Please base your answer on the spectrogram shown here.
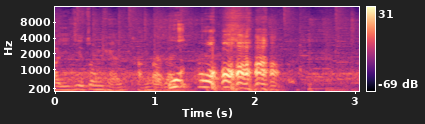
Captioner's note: laughter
